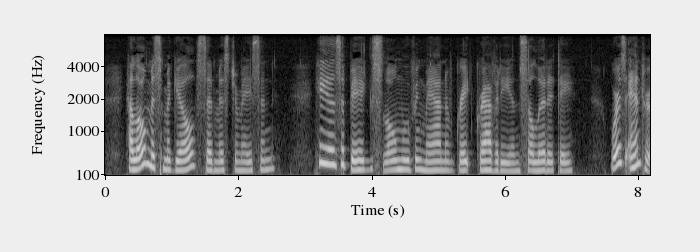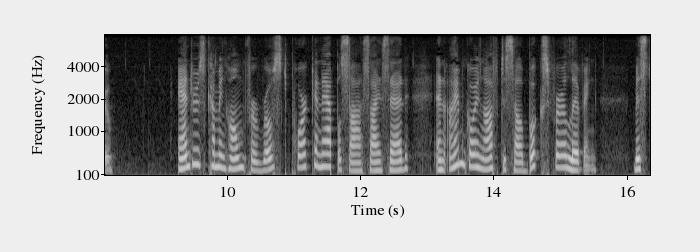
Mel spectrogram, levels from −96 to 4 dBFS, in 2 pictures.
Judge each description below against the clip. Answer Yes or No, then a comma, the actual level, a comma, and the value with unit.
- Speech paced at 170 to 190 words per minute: No, average, 155 wpm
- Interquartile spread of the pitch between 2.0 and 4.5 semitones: No, average, 5.0 semitones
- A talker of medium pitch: No, high, 200 Hz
